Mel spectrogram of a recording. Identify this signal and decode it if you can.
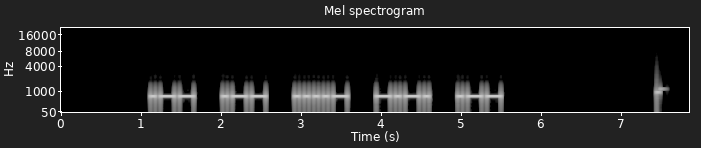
Morse code, heard as a keyed tone, about 19 wpm, spaced as for 14 wpm, 700 Hz. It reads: WW4CW
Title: 122 Lesson 20g - Number 3 - Call Signs 20wpm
